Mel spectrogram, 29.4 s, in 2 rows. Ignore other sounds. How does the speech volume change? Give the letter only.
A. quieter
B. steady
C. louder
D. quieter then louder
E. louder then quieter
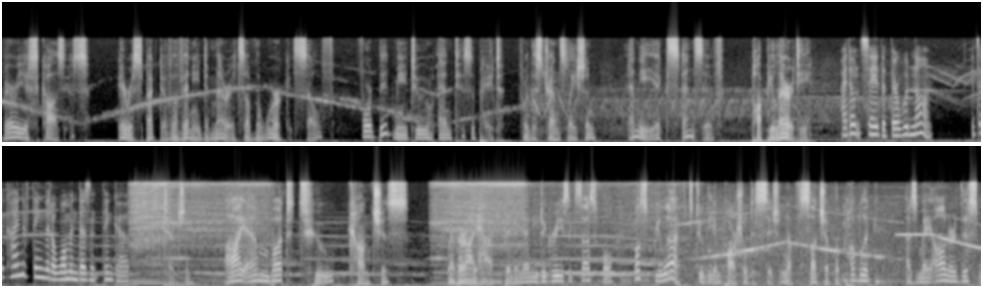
C.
